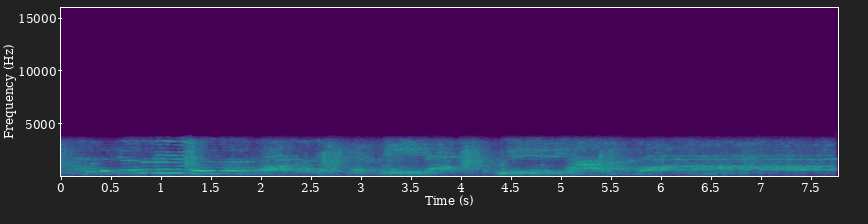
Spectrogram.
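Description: A mass choir singing, several voices together holding and changing sustained notes.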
